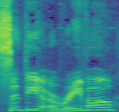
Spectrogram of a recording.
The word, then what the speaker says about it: Cynthia Erivo: Cynthia Erivo.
